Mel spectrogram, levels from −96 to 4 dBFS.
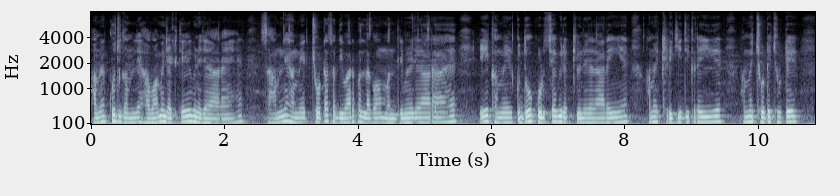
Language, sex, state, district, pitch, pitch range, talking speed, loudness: Hindi, male, Uttar Pradesh, Shamli, 130 Hz, 120-140 Hz, 255 wpm, -17 LUFS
